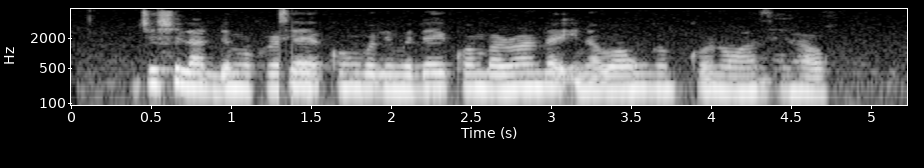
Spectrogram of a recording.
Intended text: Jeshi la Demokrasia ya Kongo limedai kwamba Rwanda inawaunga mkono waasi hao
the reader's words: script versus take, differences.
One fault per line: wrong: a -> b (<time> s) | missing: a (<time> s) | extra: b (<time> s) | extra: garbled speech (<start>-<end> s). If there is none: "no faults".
no faults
